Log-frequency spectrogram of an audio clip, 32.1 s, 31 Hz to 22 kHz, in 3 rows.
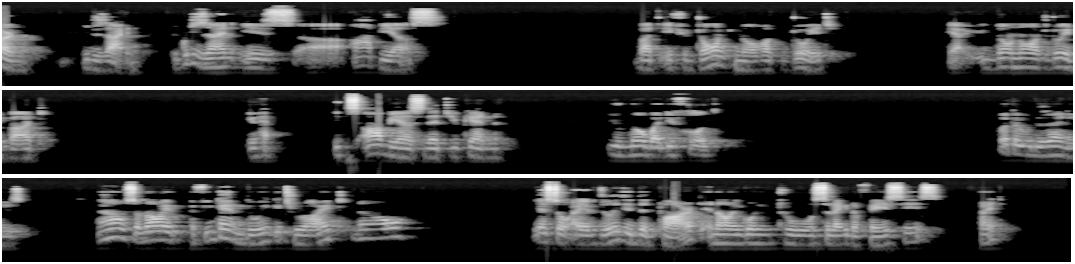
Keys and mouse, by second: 4.8-6.5 drag, 7.0 a, 7.9 c, 9.8 a, 10.6 a, 11.0 a, 11.9 a, 12.6 Tab, 15.7 Tab, 16.8 Tab, 18.5 x, 25.8 Tab, 29.9 z, 30.3 Tab.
